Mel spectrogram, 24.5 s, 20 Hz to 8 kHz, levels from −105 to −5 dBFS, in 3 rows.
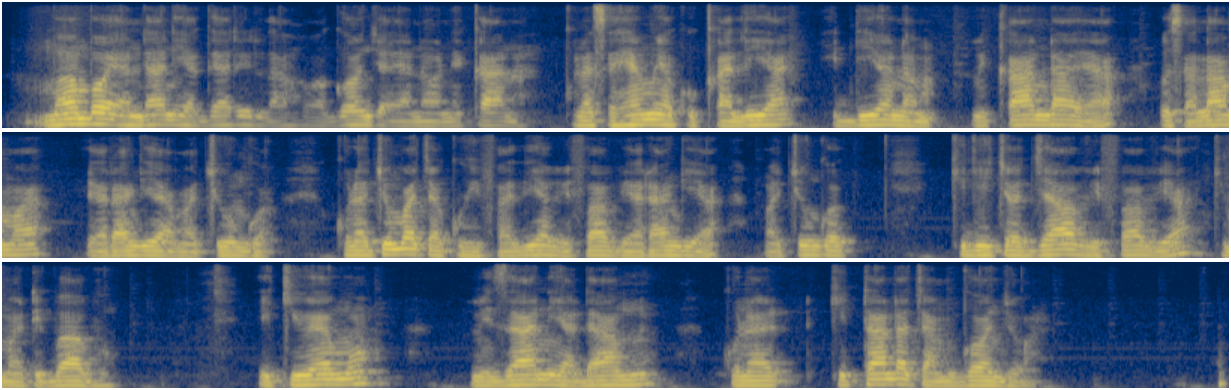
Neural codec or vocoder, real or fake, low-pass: none; real; 7.2 kHz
